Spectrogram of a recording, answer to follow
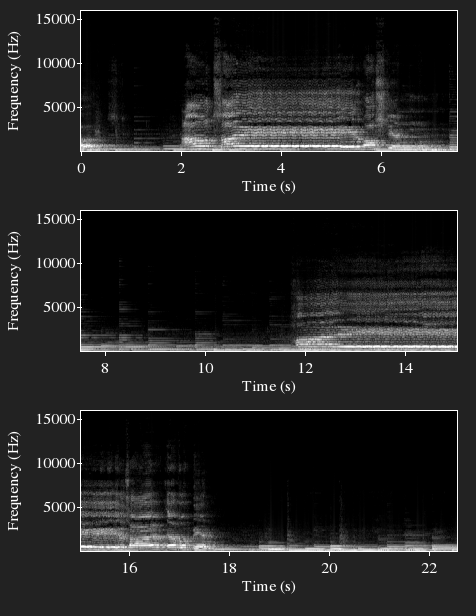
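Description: A man singing live over his own acoustic guitar, holding two long notes with vibrato, each three to four seconds, about ten seconds apart, while the guitar keeps playing underneath.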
